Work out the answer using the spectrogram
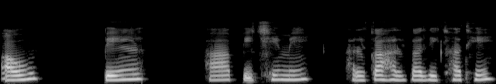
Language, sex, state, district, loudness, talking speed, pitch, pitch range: Chhattisgarhi, female, Chhattisgarh, Jashpur, -19 LUFS, 110 wpm, 215 Hz, 205-235 Hz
